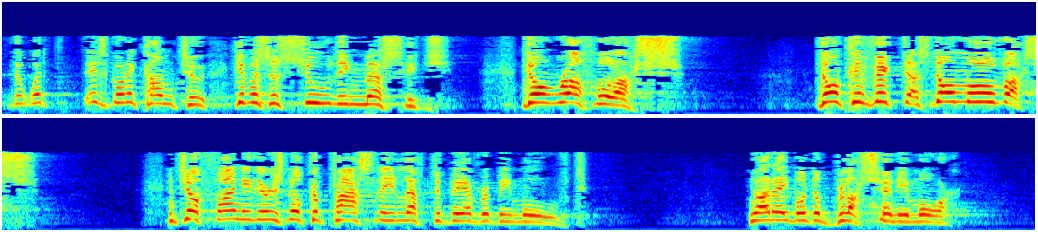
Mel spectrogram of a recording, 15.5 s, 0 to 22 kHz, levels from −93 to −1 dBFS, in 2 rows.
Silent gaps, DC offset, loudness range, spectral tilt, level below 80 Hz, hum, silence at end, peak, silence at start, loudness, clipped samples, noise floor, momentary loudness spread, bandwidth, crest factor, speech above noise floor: none; under 0.1%; 4 LU; -2.5 dB/octave; -66 dBFS; none; 0.65 s; 0 dBFS; 0.1 s; -15 LUFS; under 0.1%; -70 dBFS; 12 LU; 7.4 kHz; 16 dB; 56 dB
